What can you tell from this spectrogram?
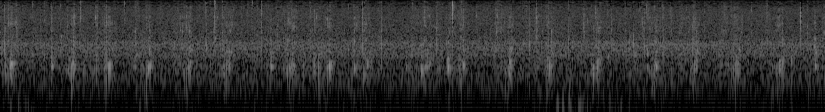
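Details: A brown hyena (Parahyaena brunnea), recorded by a live-stream camera at Seskant Krip, Rietspruit Game Reserve in the Greater Kruger area, gives a rapid run of short, low, pig-like grunts and snorts.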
